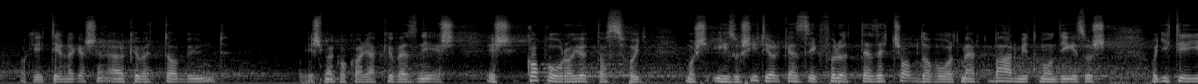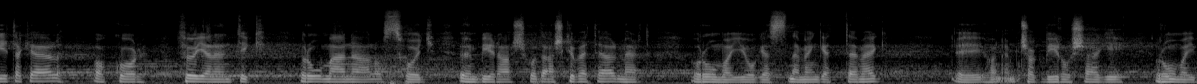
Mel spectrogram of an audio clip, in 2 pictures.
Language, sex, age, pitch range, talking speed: Hungarian, male, 50-69, 115-130 Hz, 125 wpm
